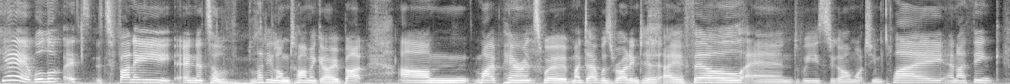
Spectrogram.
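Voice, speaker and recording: A middle-aged Australian woman with a fairly low voice talks as an interview guest. She reminisces in a casual, conversational way, as in a studio chat. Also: moderate pace, a bit bright, clear, resonant tone. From Central Coast, Australia. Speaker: guest, former netball player.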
